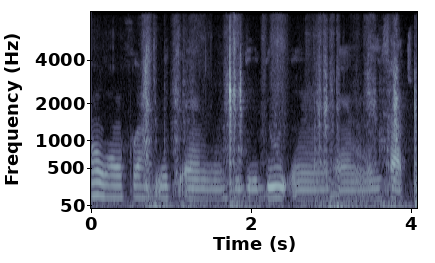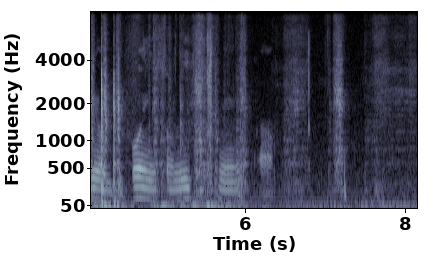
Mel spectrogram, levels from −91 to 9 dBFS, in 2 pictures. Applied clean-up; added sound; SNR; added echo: none; Writing; 0 dB; none.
